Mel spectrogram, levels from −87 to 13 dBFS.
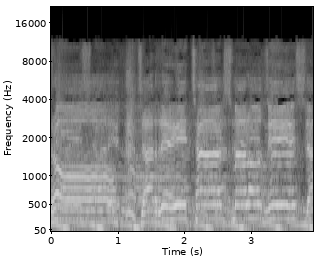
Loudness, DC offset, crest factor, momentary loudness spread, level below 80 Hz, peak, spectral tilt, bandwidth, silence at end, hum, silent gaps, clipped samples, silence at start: -10 LUFS; 0.3%; 10 dB; 3 LU; -30 dBFS; 0 dBFS; -5 dB/octave; 12.5 kHz; 0 s; none; none; under 0.1%; 0 s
